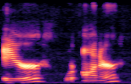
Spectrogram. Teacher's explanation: the English word heir or honor you don't pronounce the H there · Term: silent H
